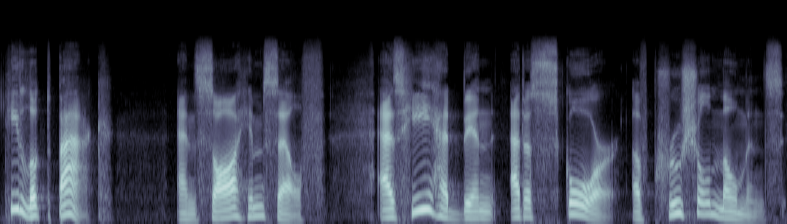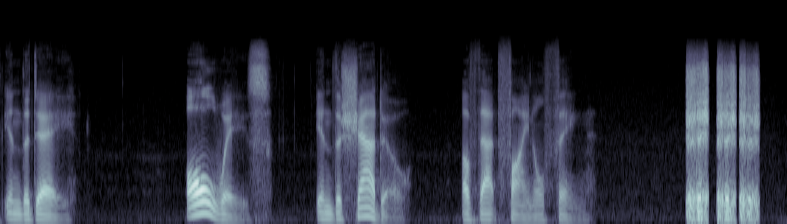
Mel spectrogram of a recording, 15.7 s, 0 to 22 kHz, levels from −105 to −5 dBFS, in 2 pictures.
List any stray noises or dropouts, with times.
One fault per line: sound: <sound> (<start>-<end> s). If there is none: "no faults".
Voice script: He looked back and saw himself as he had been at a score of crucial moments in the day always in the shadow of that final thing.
sound: laugh (14.7-15.5 s)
